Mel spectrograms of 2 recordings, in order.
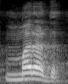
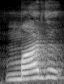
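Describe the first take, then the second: First: A short vowel separates the r and d. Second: The r and d form a cluster, no vowel. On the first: This is how village speech says the word. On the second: This is the standard form of the word.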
